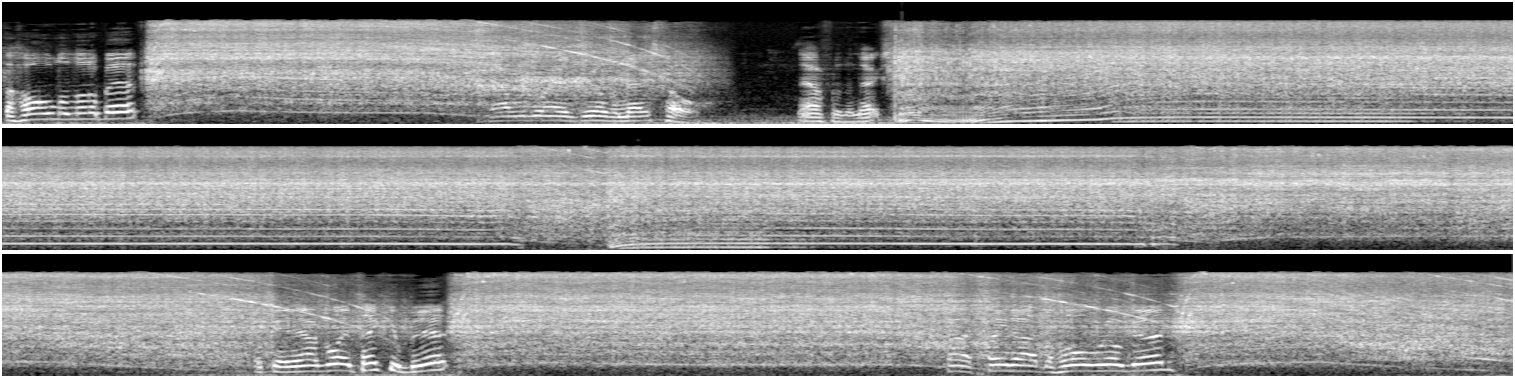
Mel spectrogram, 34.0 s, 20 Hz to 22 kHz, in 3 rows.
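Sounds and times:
hammer drill boring into brick: 1.1s - 5.5s, 6.6s - 34.0s.

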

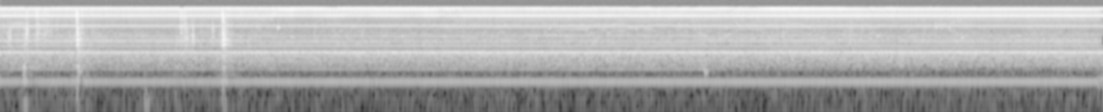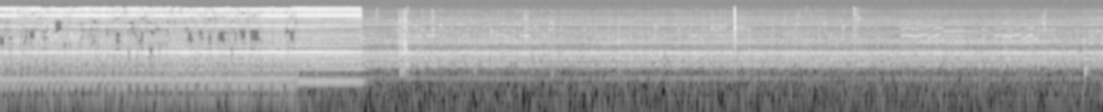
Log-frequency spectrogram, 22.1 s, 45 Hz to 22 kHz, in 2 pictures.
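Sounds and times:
low electrical hum: 0.0s - 22.0s.

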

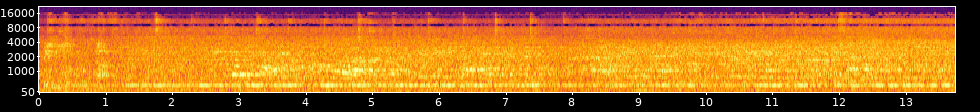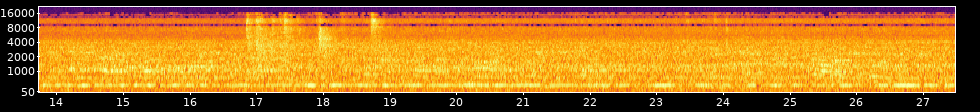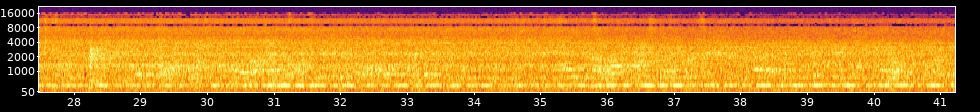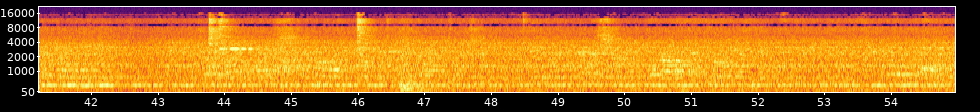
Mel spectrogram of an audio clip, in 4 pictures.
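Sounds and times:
steady low hum: 0.0s - 43.8s.

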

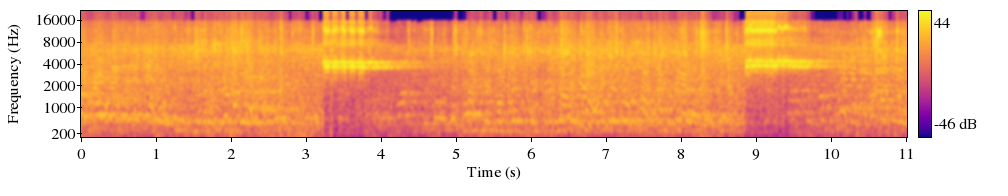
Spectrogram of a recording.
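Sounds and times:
voices shouting in echoing hall: 0.0s - 11.0s.

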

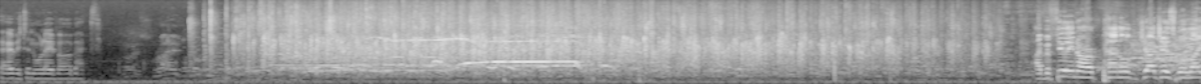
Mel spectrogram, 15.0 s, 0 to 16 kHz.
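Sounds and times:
audience applauding: 2.4s - 12.7s
people cheering: 2.8s - 12.6s, 13.8s - 15.0s.

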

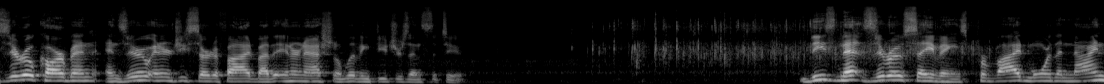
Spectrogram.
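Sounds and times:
audience applause: 5.9s - 10.3s.

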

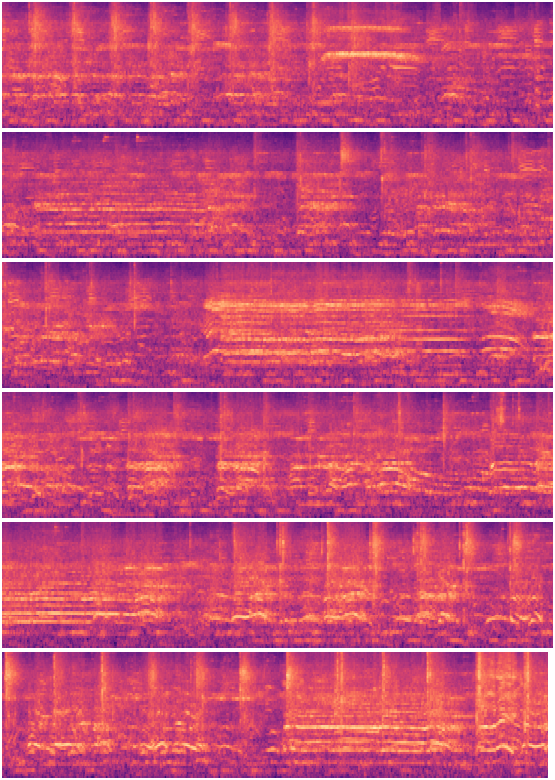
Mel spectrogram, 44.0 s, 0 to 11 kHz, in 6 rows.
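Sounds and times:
crowd shouting: 0.0s - 44.0s.

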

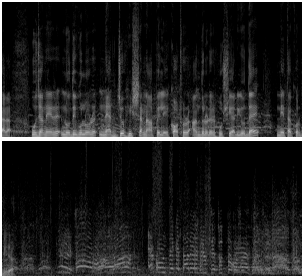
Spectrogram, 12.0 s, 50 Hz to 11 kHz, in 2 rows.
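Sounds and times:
crowd shouting: 0.6s - 8.8s, 9.9s - 12.0s
man shouting through megaphone: 0.6s - 11.0s.

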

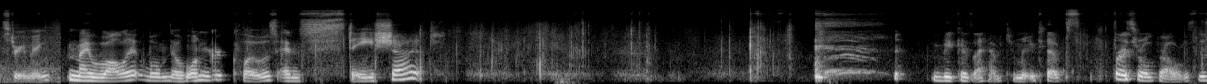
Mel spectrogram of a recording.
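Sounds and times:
wallet rustling: 3.6s - 8.1s, 10.6s - 12.0s.

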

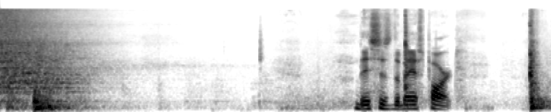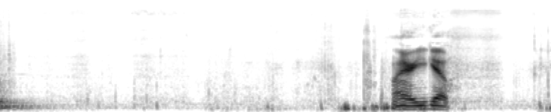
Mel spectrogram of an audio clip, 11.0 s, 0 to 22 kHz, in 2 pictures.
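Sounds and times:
faint footsteps on asphalt: 4.5s - 11.0s.

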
